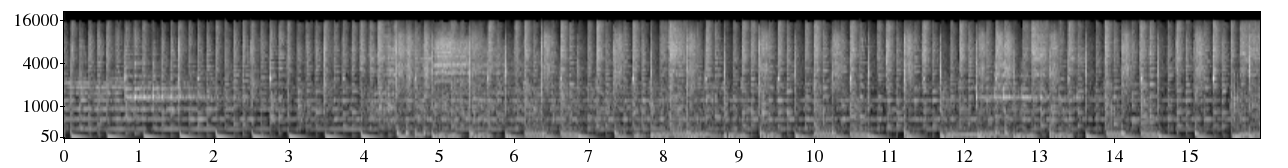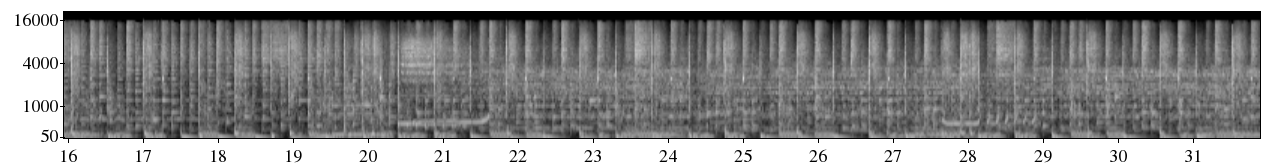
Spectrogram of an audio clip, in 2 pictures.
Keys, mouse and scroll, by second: 0.3 click, 1.6 click, 2.2 middle click, 3.4 click, 4.4 middle click, 5.2 click, 5.3 right click, 5.8 click, 6.3 ctrl+s, 6.9-7.8 middle drag, 9.7-10.2 shift+middle drag, 10.2 scroll down 1, 10.4-11.2 middle drag, 11.2 shift+a, 12.8 click, 13.3 click, 13.7 middle click, 14.2 click, 14.6 click, 14.9-15.9 middle drag, 15.9 KP_0, 16.8 click, 17.9 drag, 18.4 click, 18.6 click, 18.8-19.7 scroll down 5, 19.7-21.3 shift+middle drag, 21.5-22.5 shift+middle drag, 22.6 middle click, 22.9-23.2 scroll down 1, 23.2-25.3 shift+middle drag, 25.4-26.4 scroll up 1, 26.5 click, 27.9 click, 30.1 click, 31.3-31.9 drag.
